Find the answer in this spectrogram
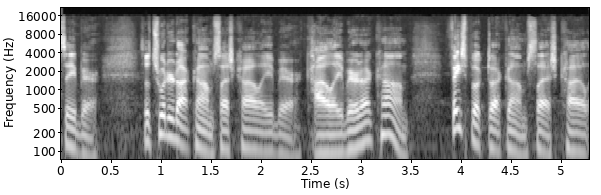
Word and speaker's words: Hebert: Not Herbert, Hebert, but it's pronounced Hebert.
